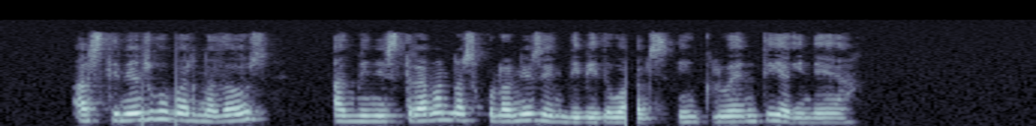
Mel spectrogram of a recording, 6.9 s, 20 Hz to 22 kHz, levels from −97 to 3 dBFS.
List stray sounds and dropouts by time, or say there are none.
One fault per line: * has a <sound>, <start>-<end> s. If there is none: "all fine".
* has a dropout, 4.2-4.2 s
